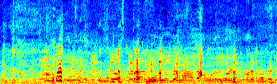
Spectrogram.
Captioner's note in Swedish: skratt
